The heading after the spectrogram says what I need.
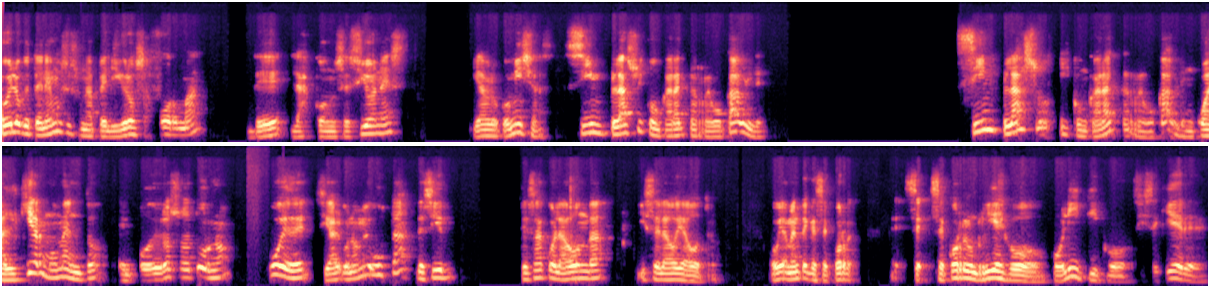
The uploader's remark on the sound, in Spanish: Mesa Redonda Virtual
